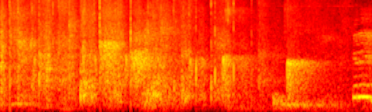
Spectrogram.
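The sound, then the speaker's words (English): Audience applause fills a formal debate after a maiden speech, a dense, steady clatter of clapping that continues for a few seconds before talk begins. “can we give Stephen another round of applause for his maiden speech?”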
